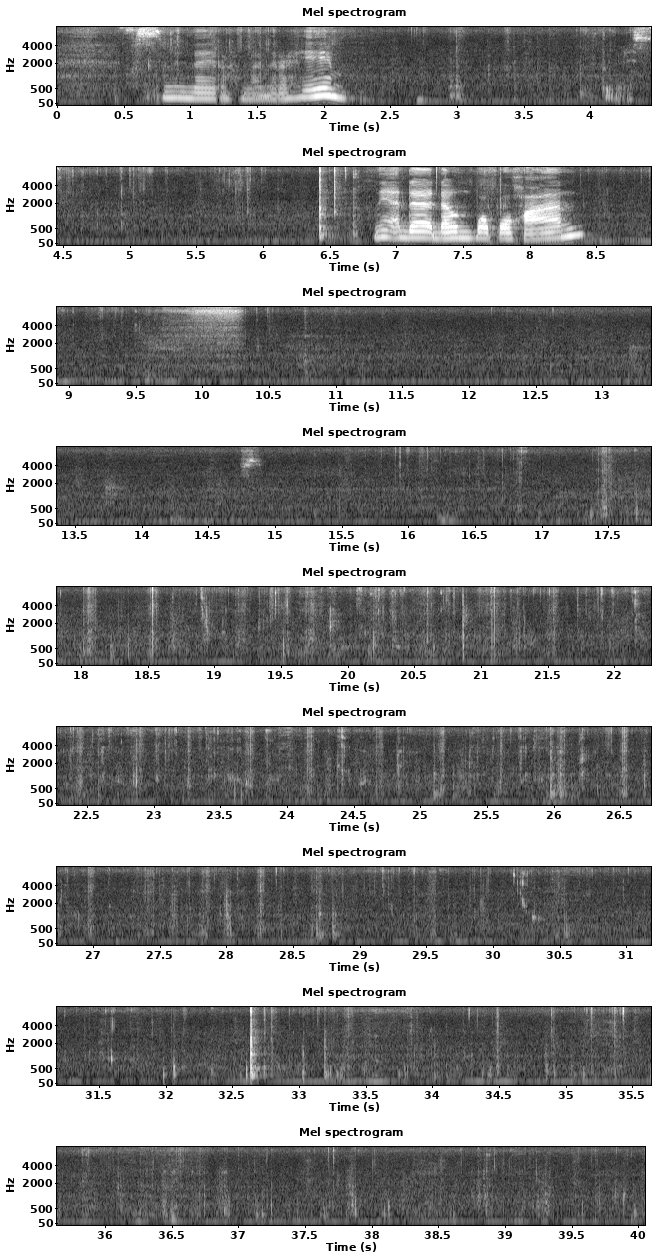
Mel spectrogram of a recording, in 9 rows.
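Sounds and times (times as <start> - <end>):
low steady hum: 0.0 - 40.0
chewing and crunching: 2.7 - 9.8, 15.4 - 40.0.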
